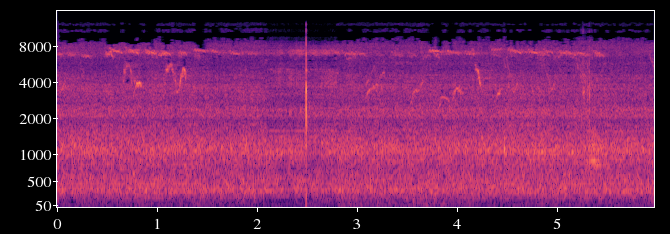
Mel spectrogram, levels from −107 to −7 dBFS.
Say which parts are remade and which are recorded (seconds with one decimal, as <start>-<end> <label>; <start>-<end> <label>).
0.0-2.1 recorded; 2.1-2.8 remade; 2.8-6.0 recorded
